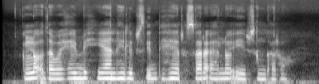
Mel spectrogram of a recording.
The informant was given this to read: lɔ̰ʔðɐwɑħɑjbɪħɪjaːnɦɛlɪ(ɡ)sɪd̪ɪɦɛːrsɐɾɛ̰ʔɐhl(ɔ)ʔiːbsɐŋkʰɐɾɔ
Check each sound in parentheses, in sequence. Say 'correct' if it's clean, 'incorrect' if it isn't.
incorrect: b, incorrect: ɔː

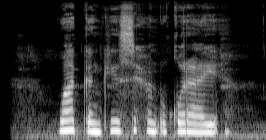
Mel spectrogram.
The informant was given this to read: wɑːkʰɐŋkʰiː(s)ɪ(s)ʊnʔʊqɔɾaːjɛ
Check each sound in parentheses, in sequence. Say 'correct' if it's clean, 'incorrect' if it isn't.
correct, incorrect: ħ

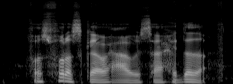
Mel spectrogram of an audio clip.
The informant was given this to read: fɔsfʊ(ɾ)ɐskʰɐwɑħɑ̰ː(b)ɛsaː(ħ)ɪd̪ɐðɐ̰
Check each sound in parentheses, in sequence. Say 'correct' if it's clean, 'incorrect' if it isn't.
correct, incorrect: w, correct

